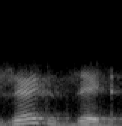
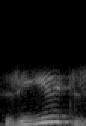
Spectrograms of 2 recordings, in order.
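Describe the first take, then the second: First: "रेड" with a short e, like red; short-e past pronunciation. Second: "रीड" with a long ee, like reed; long-ee pronunciation. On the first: Teacher showing past forms, "रेड" said like red. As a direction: rhyme each "रेड" with bed. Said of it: "इसका pronunciation रेड होता है". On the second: Teacher contrasting verb forms, "रीड" said with long ee. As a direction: say "रीड" with a drawn ee vowel. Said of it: "लेकिन इसका pronunciation रेड होता है, but इसको लिखते रीड ही है". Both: Shown as a demonstration.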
